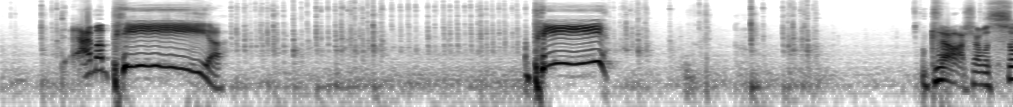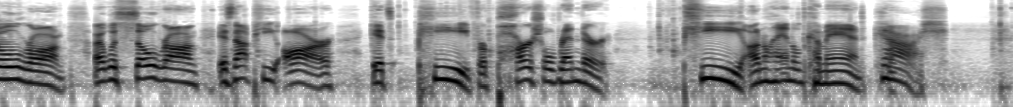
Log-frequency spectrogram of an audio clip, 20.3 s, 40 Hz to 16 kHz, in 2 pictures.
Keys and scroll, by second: 9.7-10.5 typing.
